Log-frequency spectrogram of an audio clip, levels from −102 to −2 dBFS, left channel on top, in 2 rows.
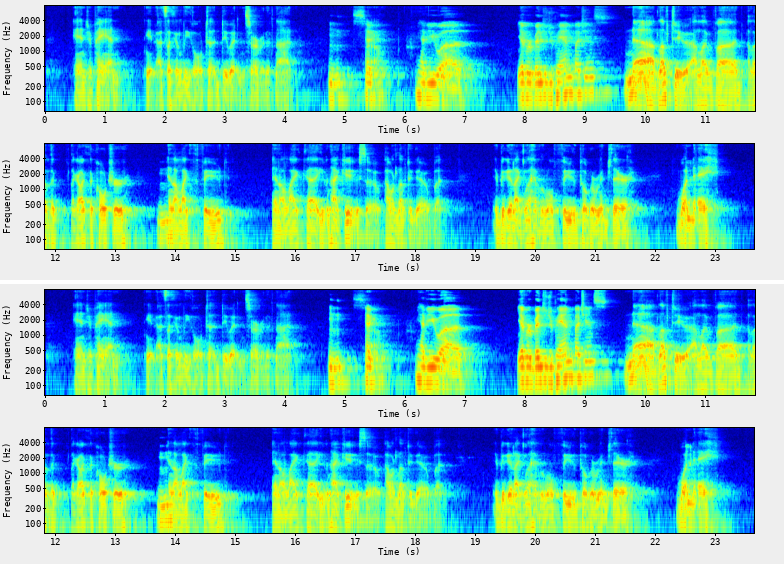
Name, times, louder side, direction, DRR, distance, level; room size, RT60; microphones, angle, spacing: voice 1, 0.5-1.3 1.7-4.1 5.2-5.6 9.7-13.2 13.9-14.9 15.6-18.5 19.3-21.7 22.4-23.1, left 2 dB, 20° left, 12 dB, 0.4 m, -34 dB
voice 2, 6.2-7.0 7.9-9.3 13.7-14.0 22.4-22.5, right 3 dB, 45° right, 10 dB, 0.6 m, -31 dB
8.4 x 7.9 x 4.2 m, 0.98 s
head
